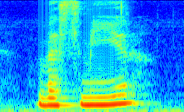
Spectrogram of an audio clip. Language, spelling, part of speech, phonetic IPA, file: Czech, vesmír, noun, [ˈvɛsmiːr], Cs-vesmír.ogg
- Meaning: 1. space, outer space 2. universe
